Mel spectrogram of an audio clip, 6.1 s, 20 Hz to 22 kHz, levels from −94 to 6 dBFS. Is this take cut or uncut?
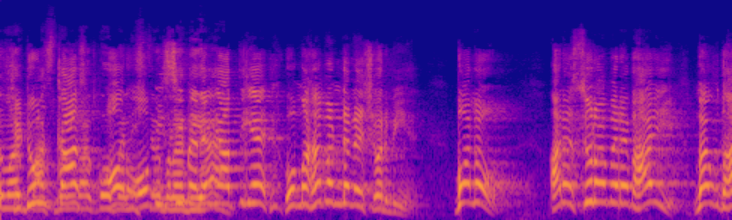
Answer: uncut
